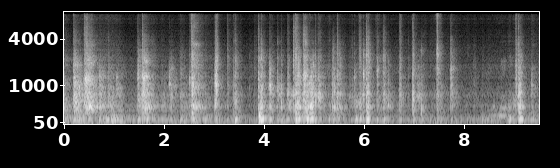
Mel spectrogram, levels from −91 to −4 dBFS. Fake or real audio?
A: fake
